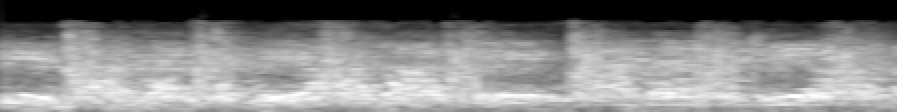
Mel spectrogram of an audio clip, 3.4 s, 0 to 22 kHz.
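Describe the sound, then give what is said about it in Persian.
Protesters in Ekbatan, Tehran, chant slogans together, with loud shouted phrases repeating in a steady rhythm from a large crowd. “5 مهر، خیابان ستارخان. مردمی که در اکباتان شعار می دهند”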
